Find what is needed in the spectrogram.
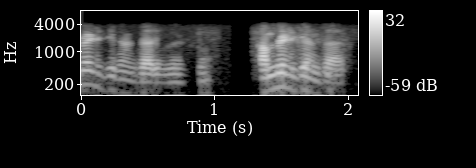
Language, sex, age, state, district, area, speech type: Telugu, male, 30-45, Andhra Pradesh, Bapatla, rural, conversation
